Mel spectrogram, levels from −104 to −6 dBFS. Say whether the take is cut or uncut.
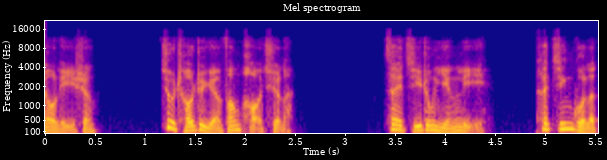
uncut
